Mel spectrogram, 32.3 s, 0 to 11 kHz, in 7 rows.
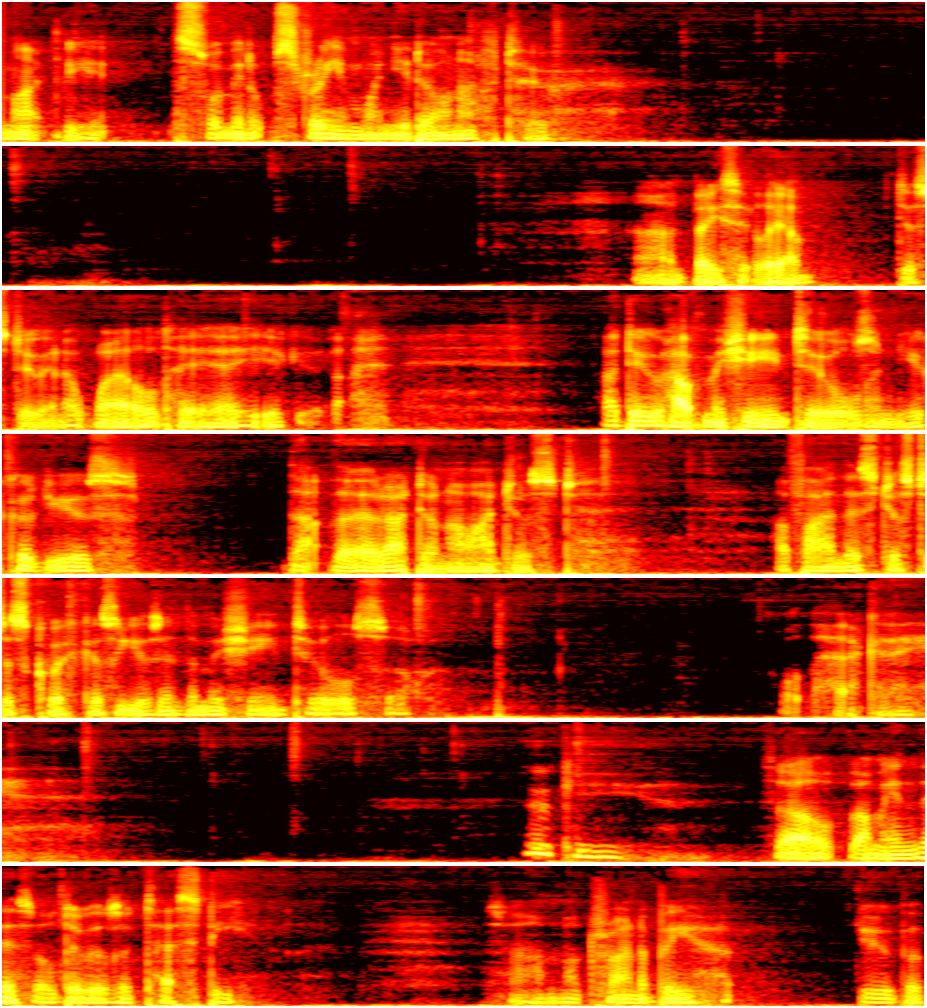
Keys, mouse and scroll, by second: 0.4 0, 0.9-2.2 middle drag, 2.2 click, 2.6 shift+click, 3.4 0, 4.0-5.7 shift+middle drag, 5.7 click, 7.1 0, 7.7-10.0 middle drag, 10.0 click, 10.7-11.9 shift+drag, 11.9 0, 13.2-14.4 drag, 14.5 0, 15.2-16.2 middle drag, 16.2 click, 16.6 shift+click, 17.4 0, 18.1-22.9 shift+middle drag, 22.9 click, 23.4 shift+click, 25.0 0, 25.6-31.0 shift+middle drag, 31.0-32.3 scroll down 1.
